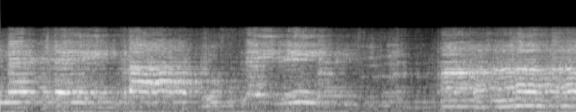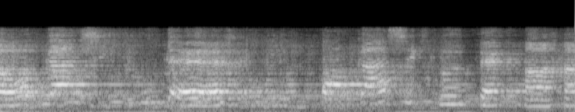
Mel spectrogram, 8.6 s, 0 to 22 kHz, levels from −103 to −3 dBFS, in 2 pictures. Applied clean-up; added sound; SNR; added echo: neural separator model SepFormer DNS4.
